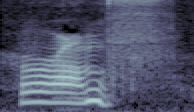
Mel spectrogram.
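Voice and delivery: bear grunt. Acted. Old Bear grunting at the kitchen smells.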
